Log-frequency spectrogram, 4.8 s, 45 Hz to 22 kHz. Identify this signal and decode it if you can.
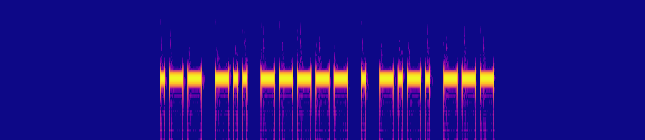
Morse code, heard as a keyed tone, about 34 wpm, 700 Hz. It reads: WD0ECO
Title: K1USN SST QSO Practice - 35wpm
